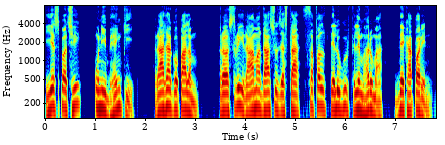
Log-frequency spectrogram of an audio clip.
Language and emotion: Nepali, neutral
